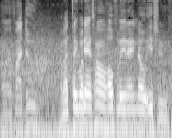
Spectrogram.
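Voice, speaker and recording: A man, chatting casually in a vlog, relaxed and rambling, cussing freely. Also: fairly high pitch, quick pace. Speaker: vlogger. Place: in a parked car, then outdoors by a lake. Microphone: phone held at arm's length. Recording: noisy outdoor phone recording.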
